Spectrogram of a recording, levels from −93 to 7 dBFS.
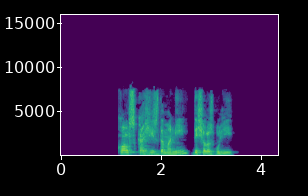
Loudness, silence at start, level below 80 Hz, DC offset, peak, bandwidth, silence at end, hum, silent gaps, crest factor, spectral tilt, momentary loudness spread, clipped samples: -17 LUFS; 1.15 s; -64 dBFS; under 0.1%; -2 dBFS; 8.4 kHz; 0.9 s; none; none; 18 dB; -3.5 dB/octave; 8 LU; under 0.1%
